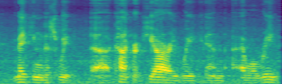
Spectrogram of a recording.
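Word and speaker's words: Chiari: And it's uh to to uh recognize a disease called I believe it's called kiari, but it's spelled c h i a r i.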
